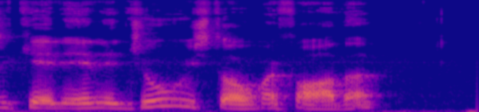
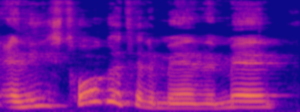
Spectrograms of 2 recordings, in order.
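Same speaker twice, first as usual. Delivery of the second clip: normal talking voice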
